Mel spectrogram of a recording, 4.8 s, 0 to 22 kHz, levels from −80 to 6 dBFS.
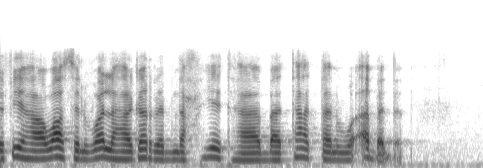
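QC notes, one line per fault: No faults found in this speech clip. The AMR wideband (HD Voice) path at 12.65 kbit/s leaves only light coding traces, with the band topping out near 7 kHz.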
